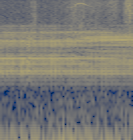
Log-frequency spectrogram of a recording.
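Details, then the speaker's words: Panasonic Radar Matic AM receiver: a harsh, steady, raspy buzz covering the radio, interference from a household lamp dimmer; it cleared when the dimmer was switched off. "all right so if you have a dimmer in your office if you have a dimmer in your house you have a dimmer in your lab normal household dimmers will do this"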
